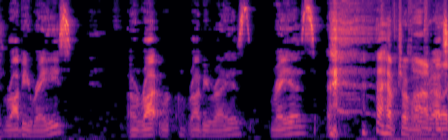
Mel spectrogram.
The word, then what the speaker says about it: Reyes: raise a rock Robbie Reyes Reyes I have trouble about yeah last name re y es how would you pronounce it i'm having trouble are you why yes yeah yeah ray ray is yeah so he's he's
